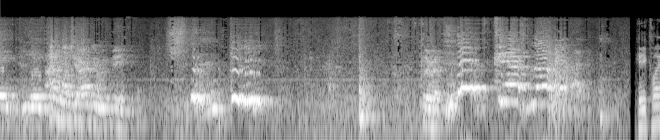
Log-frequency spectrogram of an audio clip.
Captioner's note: spectator crying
